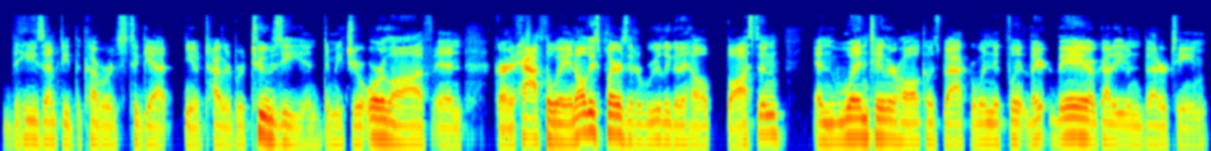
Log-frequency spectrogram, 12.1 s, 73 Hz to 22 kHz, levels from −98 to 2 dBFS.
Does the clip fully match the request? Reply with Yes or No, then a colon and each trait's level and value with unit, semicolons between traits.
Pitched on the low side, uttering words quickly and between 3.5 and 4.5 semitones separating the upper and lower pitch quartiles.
Yes: low, 110 Hz; fast, 225 wpm; average, 3.8 semitones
